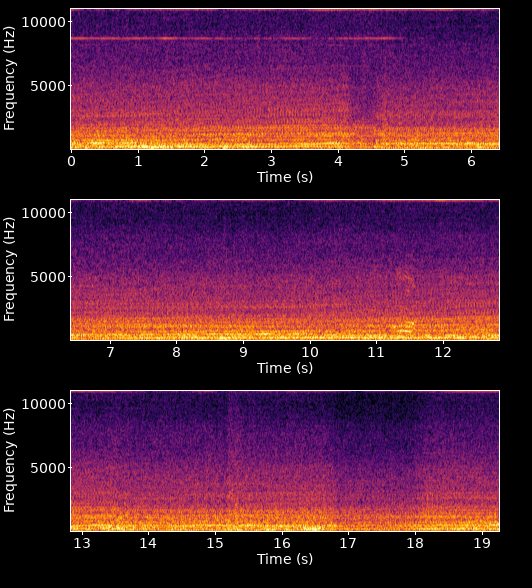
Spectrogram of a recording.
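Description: A car engine hums steadily, rising and falling as the car drives along.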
